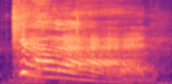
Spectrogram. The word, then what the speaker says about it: Galahad: It's pronounced Galahad.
